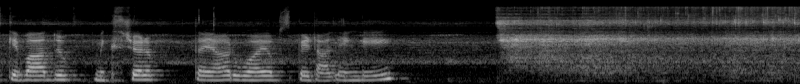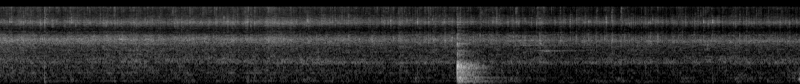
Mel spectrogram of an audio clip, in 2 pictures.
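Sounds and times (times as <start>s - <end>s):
batter sizzling in hot oil: 0.0s - 16.0s
sharp knock: 12.6s - 13.0s.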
